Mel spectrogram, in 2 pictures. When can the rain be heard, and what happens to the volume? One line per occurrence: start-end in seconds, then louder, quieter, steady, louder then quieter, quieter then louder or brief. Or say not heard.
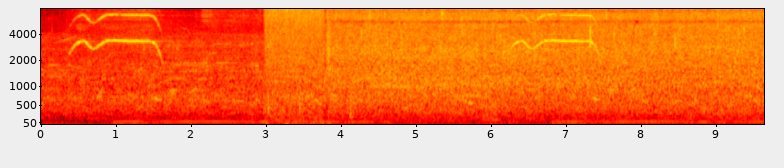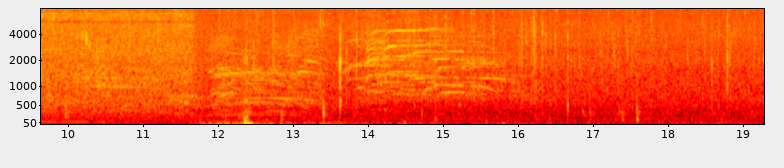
3.0-19.2 quieter.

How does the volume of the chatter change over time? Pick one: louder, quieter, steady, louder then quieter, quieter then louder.
steady.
